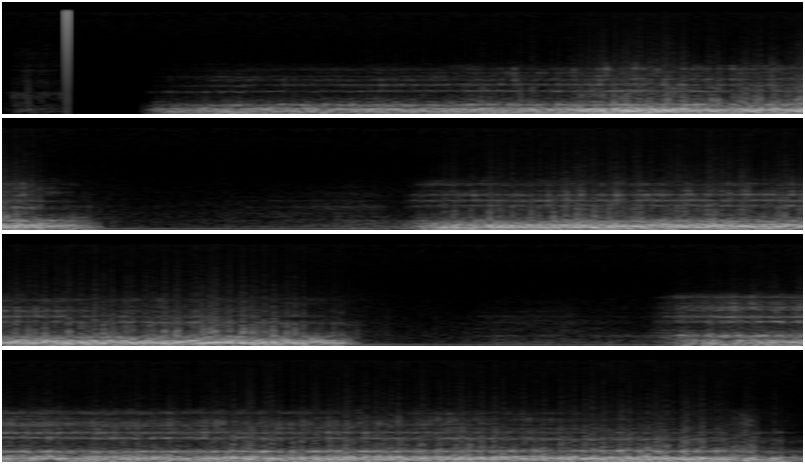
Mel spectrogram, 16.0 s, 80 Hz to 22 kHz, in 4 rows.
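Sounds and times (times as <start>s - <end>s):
big cat roaring: 0.0s - 4.6s, 6.0s - 9.9s, 11.2s - 16.0s.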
